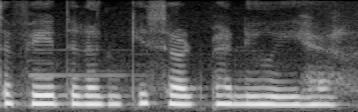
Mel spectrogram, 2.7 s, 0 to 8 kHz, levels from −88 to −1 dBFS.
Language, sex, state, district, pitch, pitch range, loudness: Hindi, female, Jharkhand, Ranchi, 220 Hz, 215-230 Hz, -14 LUFS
